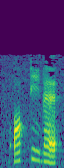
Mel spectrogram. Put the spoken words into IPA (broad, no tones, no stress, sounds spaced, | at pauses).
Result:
ʔ ɔ kː iː b ɛ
